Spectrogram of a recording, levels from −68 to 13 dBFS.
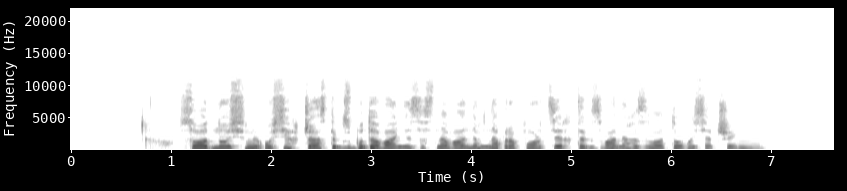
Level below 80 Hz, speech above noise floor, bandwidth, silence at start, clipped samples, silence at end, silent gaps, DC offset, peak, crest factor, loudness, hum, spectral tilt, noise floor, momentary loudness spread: -80 dBFS; 56 dB; 11.5 kHz; 1.1 s; under 0.1%; 0.75 s; none; under 0.1%; -6 dBFS; 20 dB; -26 LUFS; none; -4.5 dB/octave; -81 dBFS; 17 LU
